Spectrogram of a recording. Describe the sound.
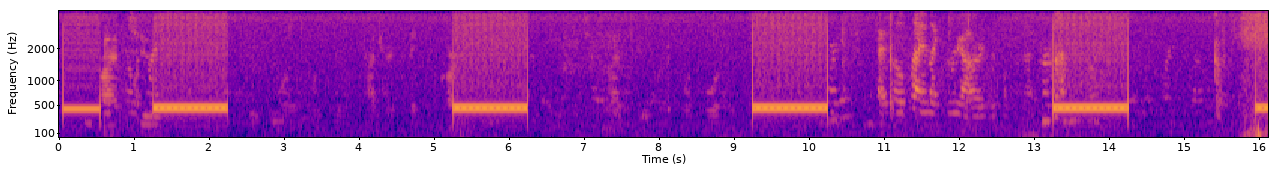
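Telephone ringing tone while a call is being transferred: four short, steady mid-pitched rings at even intervals, with a voice talking in the gaps between them.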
